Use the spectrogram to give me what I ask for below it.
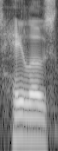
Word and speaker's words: HÆLOS: This is the band HÆLOS, spelled H-A-E, and the A and the E are crunched up together, H-A-E-L-O-S, pronounced HÆLOS.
